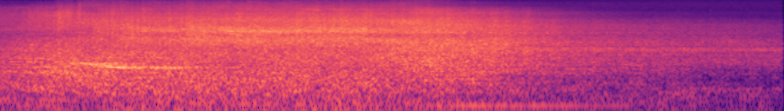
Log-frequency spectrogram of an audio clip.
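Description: Intercity passenger train passing at high speed on the new line as it comes out of a tunnel: a rising rush of wheels on rail and air that holds loud for several seconds, then fades away. A short falling tone sounds about a second in.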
